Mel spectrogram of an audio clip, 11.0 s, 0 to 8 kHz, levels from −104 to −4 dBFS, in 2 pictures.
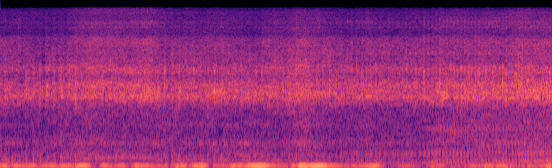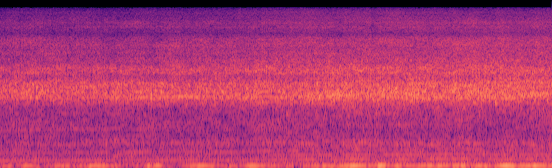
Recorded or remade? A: remade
